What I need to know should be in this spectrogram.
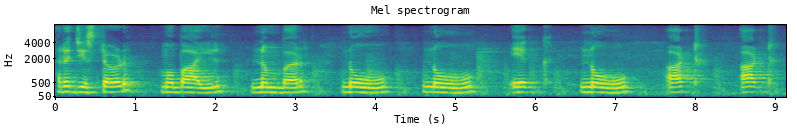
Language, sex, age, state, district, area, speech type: Punjabi, female, 60+, Punjab, Fazilka, rural, read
